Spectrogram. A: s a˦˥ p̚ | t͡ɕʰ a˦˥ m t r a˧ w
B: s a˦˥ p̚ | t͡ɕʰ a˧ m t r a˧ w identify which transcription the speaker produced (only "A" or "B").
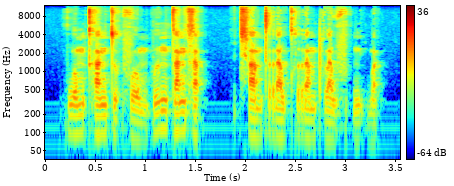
B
